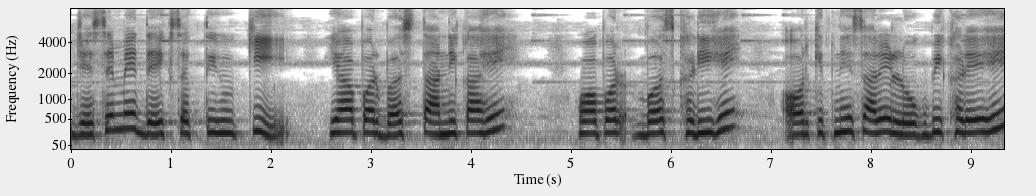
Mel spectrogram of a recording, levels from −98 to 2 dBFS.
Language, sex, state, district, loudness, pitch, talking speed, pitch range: Hindi, female, Uttar Pradesh, Jyotiba Phule Nagar, -13 LUFS, 240 Hz, 155 wpm, 225-255 Hz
